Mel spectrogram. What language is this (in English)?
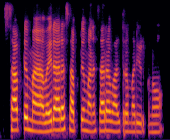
Tamil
